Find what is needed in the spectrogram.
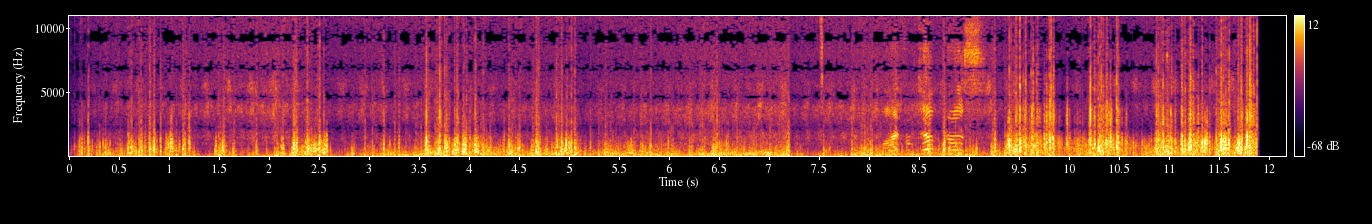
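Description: Strong wind buffeting the microphone: a dense, loud rush of noise with gusty rises and dips, cutting off suddenly near the end.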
